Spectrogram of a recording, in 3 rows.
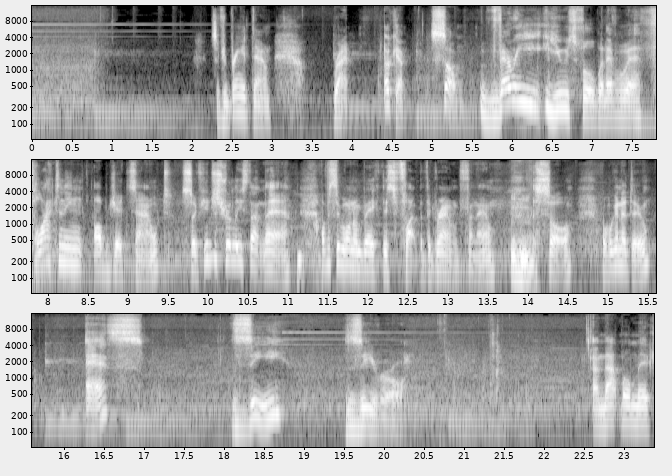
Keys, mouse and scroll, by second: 1.0 g, 9.2 click, 11.2-16.5 middle drag, 16.5 click, 18.4 s, 19.7 z, 20.8 0, 21.6 click, 21.9-23.0 middle drag.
